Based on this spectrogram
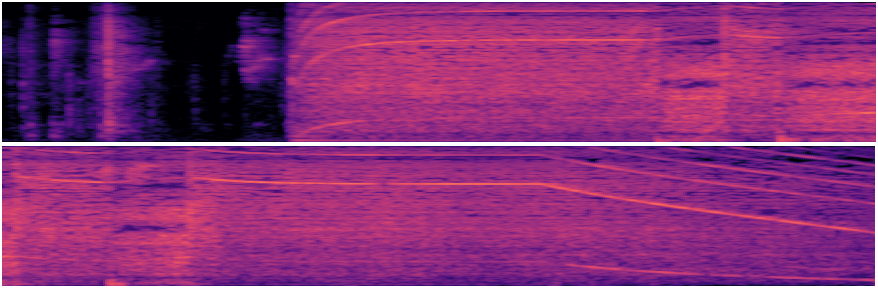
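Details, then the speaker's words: Vax Air Stretch bagless upright corded vacuum, found with no pre-motor filter, running after cleaning out dust. Strong, even, high-pitched motor whine holds steady then winds down smoothly; normal running. "Decent, decent. I bet we've got tons more airflow now."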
